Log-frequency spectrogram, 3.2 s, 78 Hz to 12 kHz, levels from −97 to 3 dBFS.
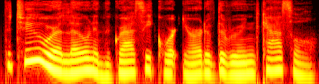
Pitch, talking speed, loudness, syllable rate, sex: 170 Hz, 225 wpm, -18 LUFS, 6.2 syllables/s, female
